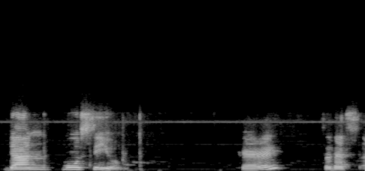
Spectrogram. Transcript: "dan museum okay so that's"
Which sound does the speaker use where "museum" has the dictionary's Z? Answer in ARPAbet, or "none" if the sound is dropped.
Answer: S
